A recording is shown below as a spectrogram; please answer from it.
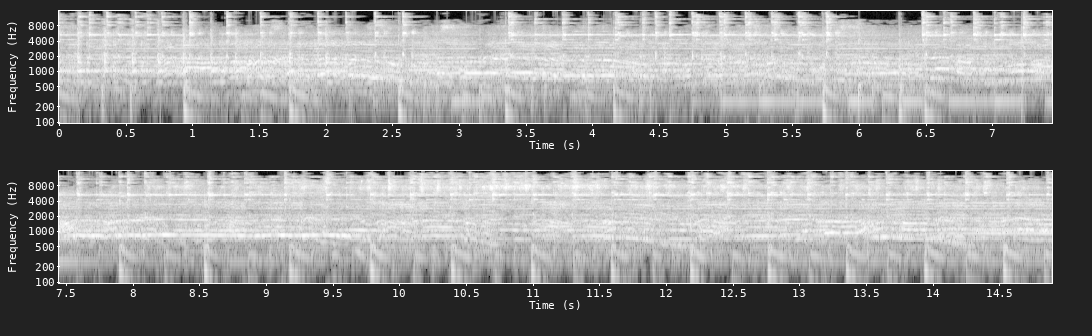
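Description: Live folk-theatre music: hand drums playing a fast, steady beat at about four strokes a second, with small cymbals or jingles clicking on top and a wavering melody line.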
